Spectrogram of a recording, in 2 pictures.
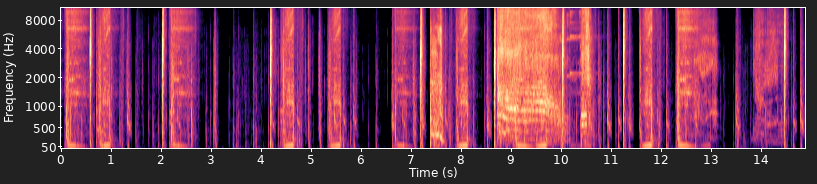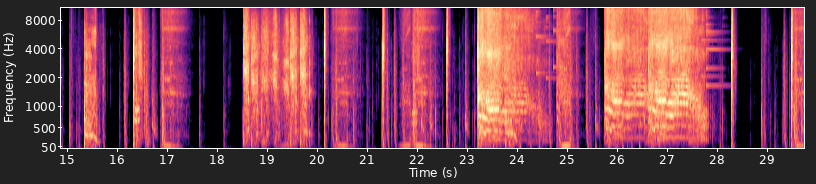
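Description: Blocks are struck and broken with short, dull thuds.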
